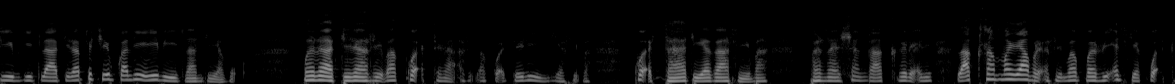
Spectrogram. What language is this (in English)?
Tilquiapan Zapotec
